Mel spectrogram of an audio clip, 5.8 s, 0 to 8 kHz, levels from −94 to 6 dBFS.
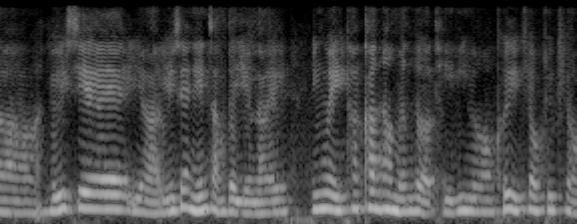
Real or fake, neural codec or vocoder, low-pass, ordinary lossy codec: fake; codec, 16 kHz, 2 kbps, FreqCodec, smaller model; 7.2 kHz; none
